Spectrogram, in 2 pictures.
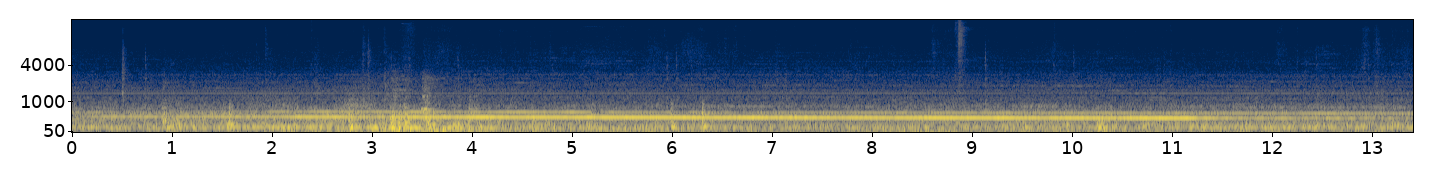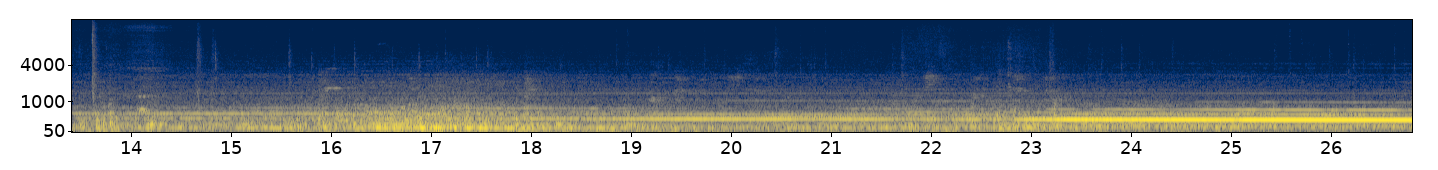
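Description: A train's motor hums with a steady whine that slowly shifts in pitch.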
